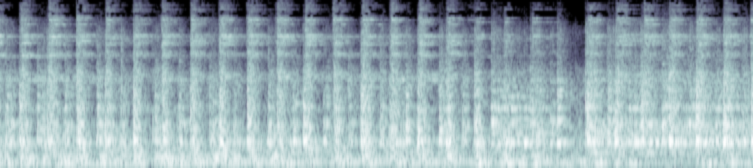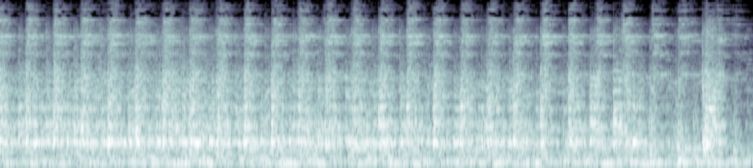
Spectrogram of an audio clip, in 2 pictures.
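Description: A troupe of festival drummers beating stick-played drums together in a rapid, dense rhythm. The beating breaks off briefly about seven seconds in, then carries on and stops just before the end.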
